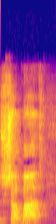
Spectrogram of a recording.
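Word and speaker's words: שבת: Agora, analisando o Shabat judeu da Torá, no judaísmo o sábado, em hebraico pronunciado como Shabat, significa descanso, cessão ou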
